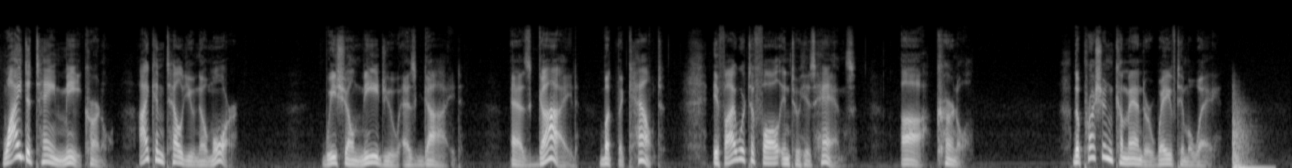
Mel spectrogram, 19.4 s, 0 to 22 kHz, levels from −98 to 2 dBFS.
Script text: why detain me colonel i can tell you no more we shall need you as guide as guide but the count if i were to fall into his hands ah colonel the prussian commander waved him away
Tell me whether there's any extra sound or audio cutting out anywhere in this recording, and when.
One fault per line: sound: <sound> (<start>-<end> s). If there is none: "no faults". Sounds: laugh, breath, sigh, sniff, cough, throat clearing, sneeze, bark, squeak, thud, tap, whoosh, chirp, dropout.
sound: thud (18.5-19.2 s)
